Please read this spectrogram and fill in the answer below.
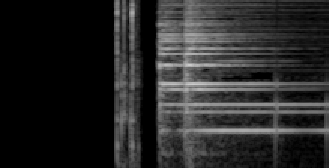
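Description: Subscribe-button sound effect: a quick double mouse click, then a bright bell ding about a second in that rings on and slowly fades.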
